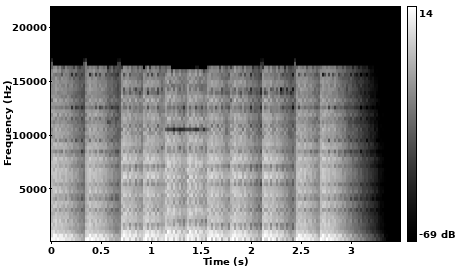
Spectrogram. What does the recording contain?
An 8-bit winning jingle sound to be used in old school games. Useful for when finishing levels, big power ups and completing achievements.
